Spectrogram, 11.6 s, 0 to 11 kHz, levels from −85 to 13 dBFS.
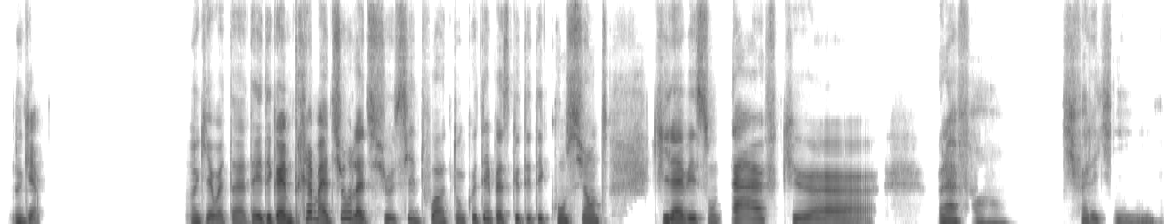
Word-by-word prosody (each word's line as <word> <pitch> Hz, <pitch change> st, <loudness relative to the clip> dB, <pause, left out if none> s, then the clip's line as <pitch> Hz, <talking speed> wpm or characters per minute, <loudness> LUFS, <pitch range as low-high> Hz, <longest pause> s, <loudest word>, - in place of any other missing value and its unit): OK. 205 Hz, -4 st, -1 dB, 1.5 s
OK, 200 Hz, -1 st, -3 dB
ouais, 150 Hz, -2 st, -1 dB
tu 150 Hz, -, -6 dB
as 145 Hz, -, -1 dB
tu 160 Hz, -, -2 dB
as -, -, +4 dB
été 205 Hz, +5 st, +4 dB
quand 230 Hz, -, +9 dB
même 225 Hz, 0 st, +8 dB
très 325 Hz, +9 st, +2 dB
mature 270 Hz, +5 st, +3 dB
là-dessus 195 Hz, -2 st, +2 dB
aussi 205 Hz, -, -3 dB
toi, 220 Hz, 0 st, -2 dB
de 205 Hz, -, -19 dB
ton 180 Hz, -3 st, -5 dB
côté 210 Hz, -, -2 dB
parce 185 Hz, -6 st, 0 dB
que 185 Hz, -, -1 dB
tu 170 Hz, -, -5 dB
étais 170 Hz, 0 st, -3 dB
consciente 245 Hz, +3 st, -1 dB, 0.4 s
qu'il 200 Hz, -2 st, +3 dB
avait 170 Hz, -1 st, +5 dB
son 165 Hz, -2 st, -4 dB
taf, 275 Hz, +2 st, +2 dB
que, -, -, -7 dB
heu, 90 Hz, -, -1 dB, 0.7 s
voilà, 230 Hz, +3 st, +1 dB
enfin, 165 Hz, -8 st, -9 dB, 0.6 s
qu'il -, -, -7 dB
fallait 175 Hz, 0 st, -5 dB
qu'il 160 Hz, -, -12 dB
185 Hz, 175 wpm, -22 LUFS, 170-225 Hz, 1.5 s, quand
